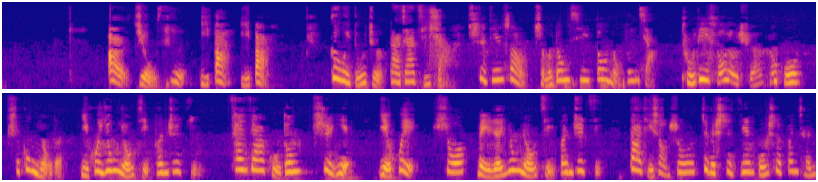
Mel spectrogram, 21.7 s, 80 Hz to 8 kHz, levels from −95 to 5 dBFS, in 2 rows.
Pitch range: 245-320 Hz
